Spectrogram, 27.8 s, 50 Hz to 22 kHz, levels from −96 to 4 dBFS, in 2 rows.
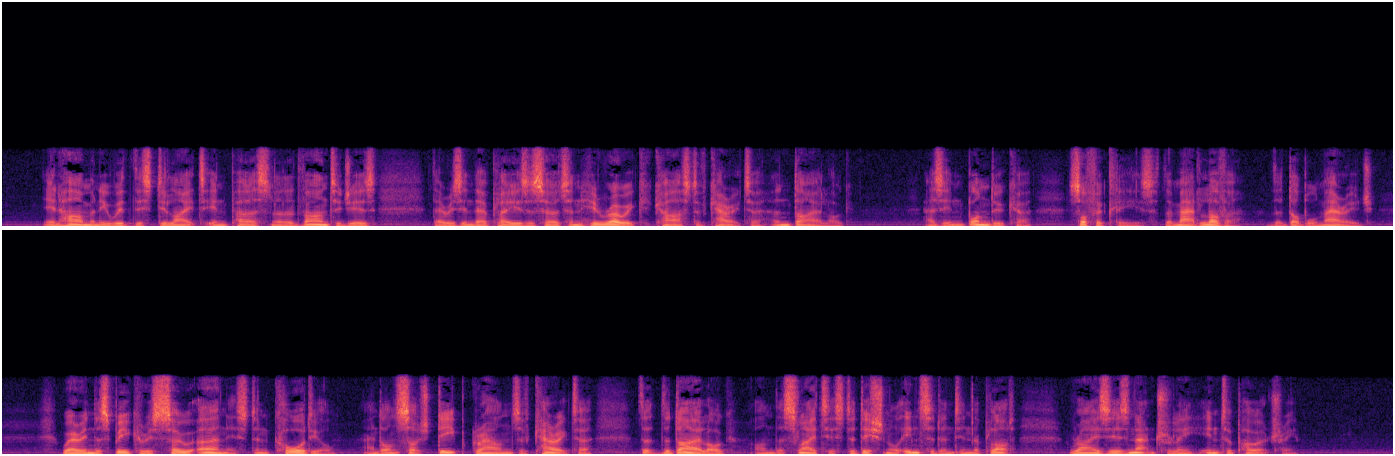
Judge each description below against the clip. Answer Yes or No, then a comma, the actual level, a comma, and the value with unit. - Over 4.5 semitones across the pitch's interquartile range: No, average, 3.6 semitones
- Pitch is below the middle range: Yes, very low, 85 Hz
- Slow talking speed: Yes, slow, 125 wpm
